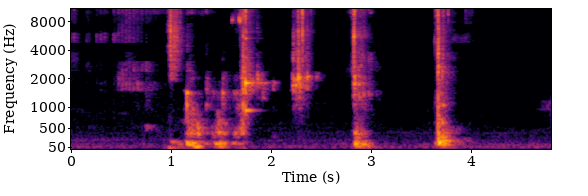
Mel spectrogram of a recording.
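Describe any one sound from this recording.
Plastic toys click and knock together as a hand handles them.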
